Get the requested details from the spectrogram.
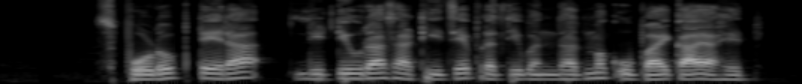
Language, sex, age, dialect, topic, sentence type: Marathi, male, 18-24, Standard Marathi, agriculture, question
